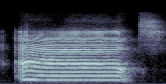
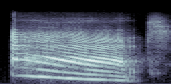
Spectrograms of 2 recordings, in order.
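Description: First: It is said in a flat robot voice. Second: It is said in a big giant voice. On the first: "let's say it in our robot voice" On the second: "Say it in your big voice"

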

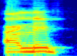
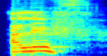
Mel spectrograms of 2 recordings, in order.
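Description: First: The word ends with a p sound. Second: The word ends with an f sound. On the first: The speaker calls it wrong. "আলিফ শেষে পর উচ্চারণ" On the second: The speaker calls it right. "আলিফ শেষে ফ, এটার উচ্চারণ করতে হবে"

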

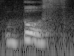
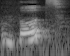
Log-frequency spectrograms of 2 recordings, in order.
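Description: First: The word ends with a th sound. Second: The word ends with a t sound. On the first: The speaker calls it right. "the right way to pronounce this word is both" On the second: The speaker calls it wrong. "commonly pronounced boat, just like b-o-a-t"

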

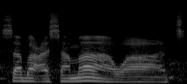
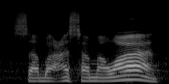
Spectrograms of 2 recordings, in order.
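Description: First: The vowel in samawat is held long. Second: The vowel in samawat is held short. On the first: The speaker calls it right. "Makanya panjang ya Pak ya" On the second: The speaker calls it wrong. "katanya begitu"

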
